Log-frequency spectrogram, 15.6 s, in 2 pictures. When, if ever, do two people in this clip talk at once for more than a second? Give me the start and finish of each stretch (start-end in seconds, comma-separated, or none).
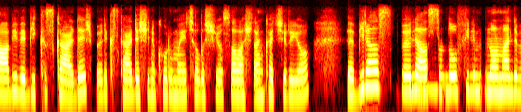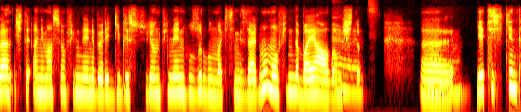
none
